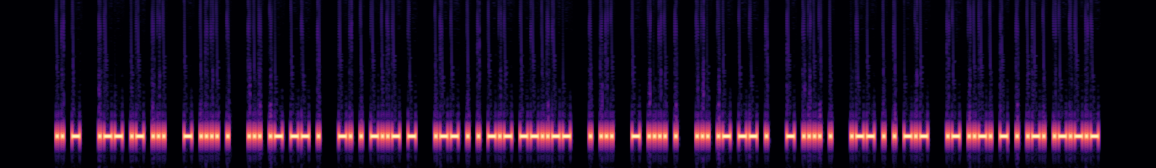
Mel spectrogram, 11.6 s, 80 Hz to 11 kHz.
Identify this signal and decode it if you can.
Morse code, heard as a keyed tone, about 41 wpm, 690 Hz. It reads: IT WAS THE SAME NEXT WEEK, ES THE SAME THE WEEK AFTER.
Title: Sentences from Top 500 Words and Abbreviations 45wpm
